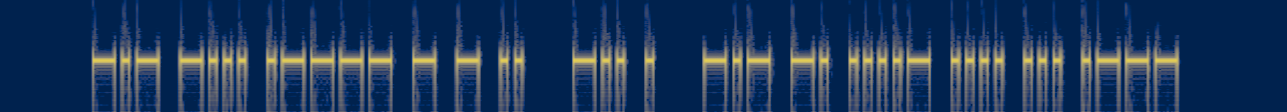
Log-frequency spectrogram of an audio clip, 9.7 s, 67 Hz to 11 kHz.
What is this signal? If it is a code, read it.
Morse code, heard as a keyed tone, about 22 wpm, 700 Hz. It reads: KB1TTI DE KN4HSJ
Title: USA Callsign DE Callsign 22wpm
